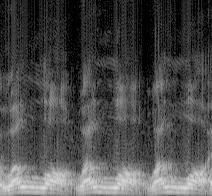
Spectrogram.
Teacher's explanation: تفخيمها إن جاورت حرف المفخم، يعني هنا في لفظ الجلالة والله والله والله، الواو إيه؟ مرققة، واللام مفخمة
